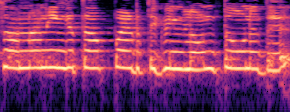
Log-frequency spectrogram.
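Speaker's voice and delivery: hesitant, sobbing confession; crying. Acted. Upset girl afraid friends will misunderstand, crying. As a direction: drag the words out through tears. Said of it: "எதுக்கு அழுகிற முதல்ல?".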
